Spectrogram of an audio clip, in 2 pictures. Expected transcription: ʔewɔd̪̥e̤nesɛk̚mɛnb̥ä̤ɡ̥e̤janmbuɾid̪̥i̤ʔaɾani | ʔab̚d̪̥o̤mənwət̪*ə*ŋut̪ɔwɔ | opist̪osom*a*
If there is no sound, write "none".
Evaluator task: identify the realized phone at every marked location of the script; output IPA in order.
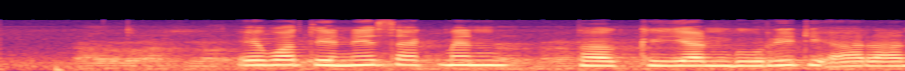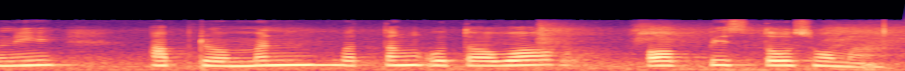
ə, a

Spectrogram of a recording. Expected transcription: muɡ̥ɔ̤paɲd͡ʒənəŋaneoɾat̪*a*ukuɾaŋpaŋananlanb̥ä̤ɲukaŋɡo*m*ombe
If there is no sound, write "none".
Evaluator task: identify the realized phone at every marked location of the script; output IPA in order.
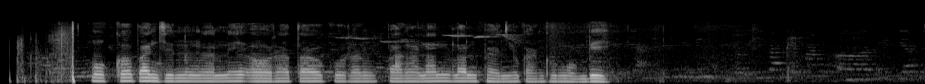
a, ŋ

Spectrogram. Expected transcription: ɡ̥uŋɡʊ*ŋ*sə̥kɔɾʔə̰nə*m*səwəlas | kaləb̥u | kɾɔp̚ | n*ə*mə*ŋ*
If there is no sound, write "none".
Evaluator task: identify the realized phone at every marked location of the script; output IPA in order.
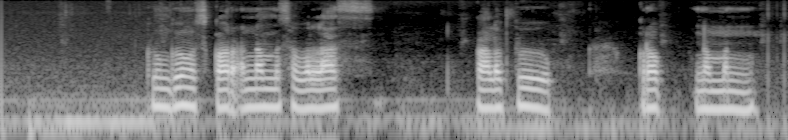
ŋ, m, ə, n

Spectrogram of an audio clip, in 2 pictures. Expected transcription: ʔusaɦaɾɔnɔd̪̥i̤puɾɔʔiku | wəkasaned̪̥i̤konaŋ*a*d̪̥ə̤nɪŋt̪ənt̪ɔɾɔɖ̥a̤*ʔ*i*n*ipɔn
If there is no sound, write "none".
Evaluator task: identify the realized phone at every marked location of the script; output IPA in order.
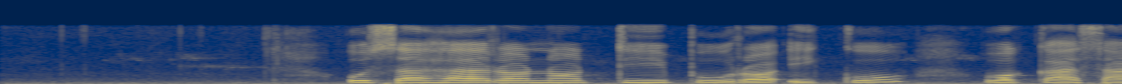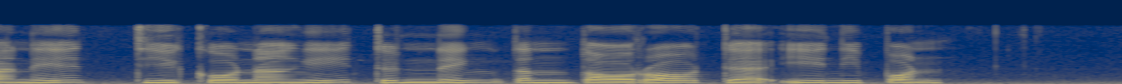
i, ʔ, n

